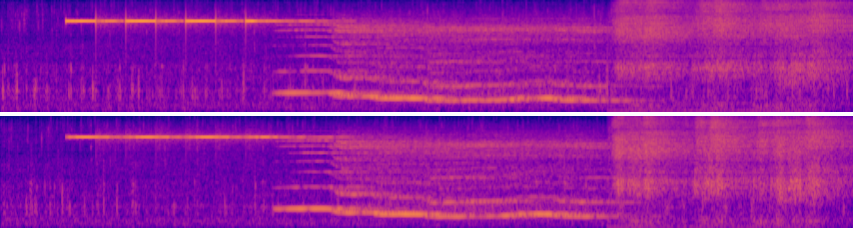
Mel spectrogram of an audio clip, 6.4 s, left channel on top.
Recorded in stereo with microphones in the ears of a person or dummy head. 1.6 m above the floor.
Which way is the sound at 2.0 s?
20° left (ahead or behind).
